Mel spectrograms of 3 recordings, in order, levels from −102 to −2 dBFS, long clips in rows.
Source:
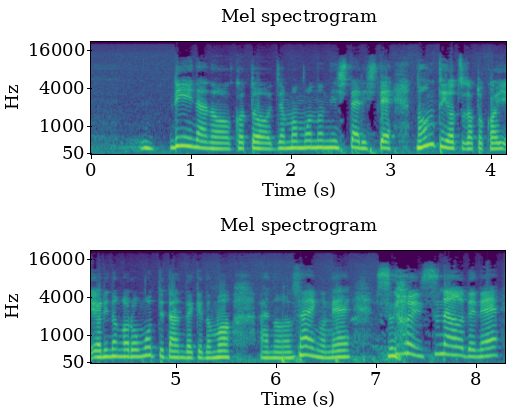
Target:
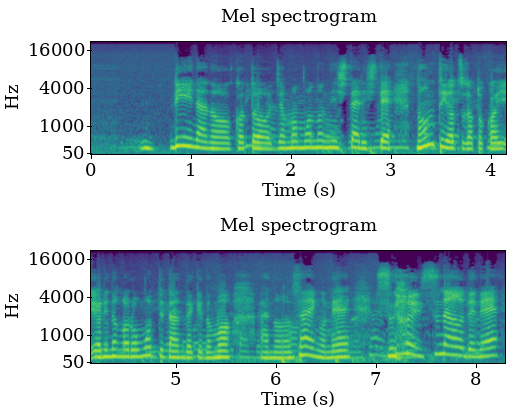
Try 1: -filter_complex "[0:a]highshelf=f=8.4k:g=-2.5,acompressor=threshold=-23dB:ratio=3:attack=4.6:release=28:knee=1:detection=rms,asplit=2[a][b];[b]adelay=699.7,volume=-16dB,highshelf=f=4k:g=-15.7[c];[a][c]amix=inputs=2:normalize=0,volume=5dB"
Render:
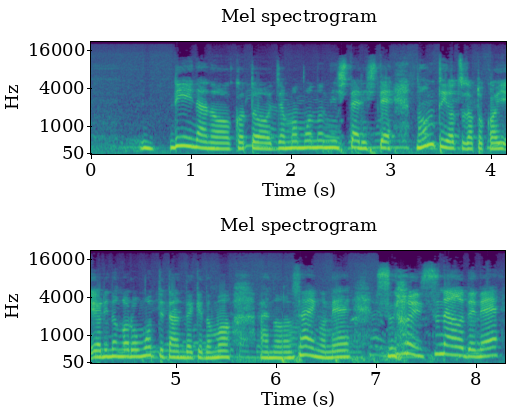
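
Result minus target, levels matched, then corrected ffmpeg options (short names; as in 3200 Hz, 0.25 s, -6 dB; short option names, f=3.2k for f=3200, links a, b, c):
compressor: peak gain reduction +7 dB
-filter_complex "[0:a]highshelf=f=8.4k:g=-2.5,asplit=2[a][b];[b]adelay=699.7,volume=-16dB,highshelf=f=4k:g=-15.7[c];[a][c]amix=inputs=2:normalize=0,volume=5dB"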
